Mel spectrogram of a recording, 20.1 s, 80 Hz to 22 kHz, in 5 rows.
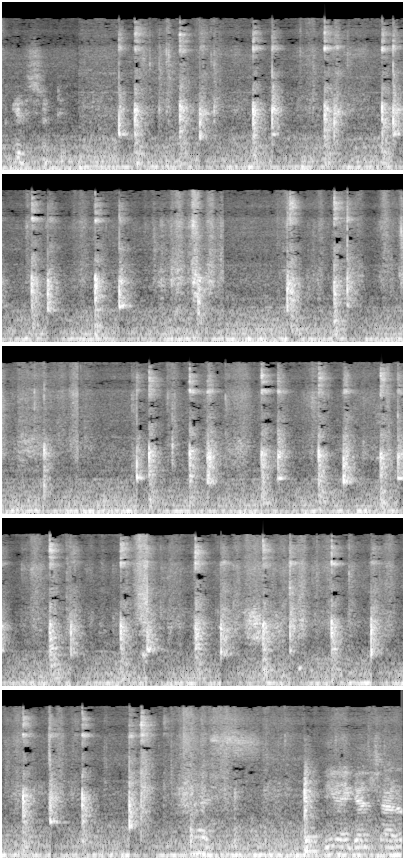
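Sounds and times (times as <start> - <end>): low hum: 0.0 - 20.0
ping pong ball clicking: 1.2 - 5.4, 6.9 - 7.6, 9.4 - 17.6.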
